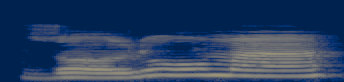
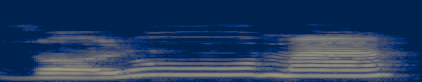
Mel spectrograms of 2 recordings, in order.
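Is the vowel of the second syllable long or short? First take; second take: short; long. First: The second syllable has a short vowel. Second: The second syllable has a long vowel. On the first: "nggak ada yang panjang" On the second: "lu-nya dibaca panjang"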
